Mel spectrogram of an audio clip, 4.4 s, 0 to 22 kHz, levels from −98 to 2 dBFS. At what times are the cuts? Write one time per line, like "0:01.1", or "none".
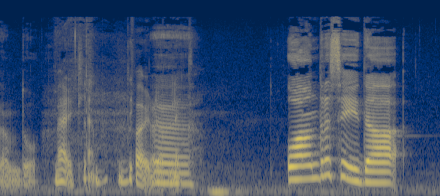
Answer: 0:01.3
